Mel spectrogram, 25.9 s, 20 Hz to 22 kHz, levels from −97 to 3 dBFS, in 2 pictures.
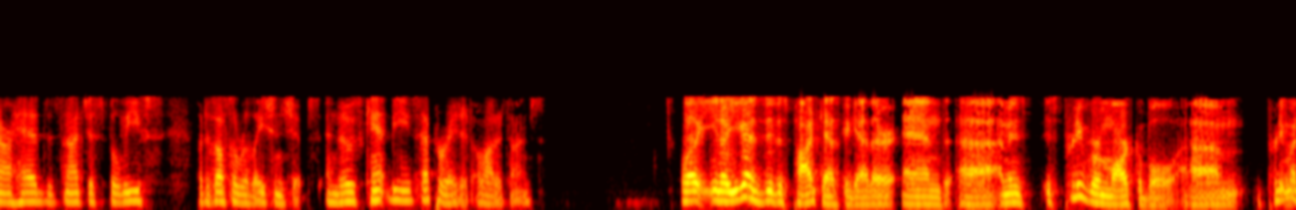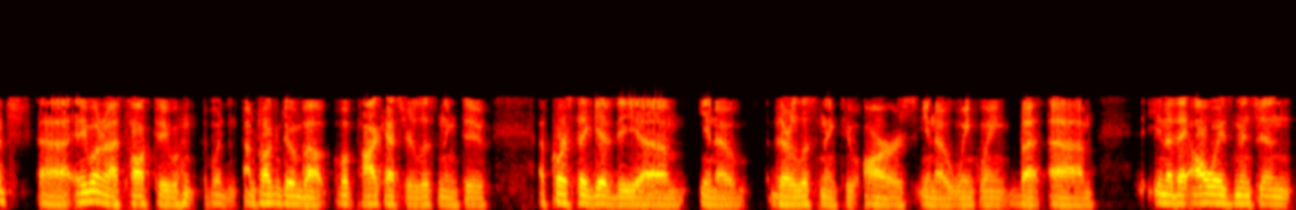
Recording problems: garbled, watery; badly; nothing above 4 kHz
abrupt cut into speech; at the start

